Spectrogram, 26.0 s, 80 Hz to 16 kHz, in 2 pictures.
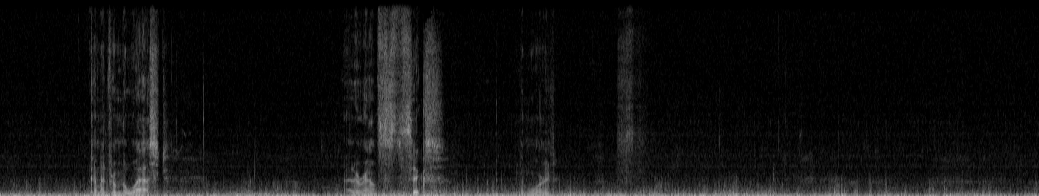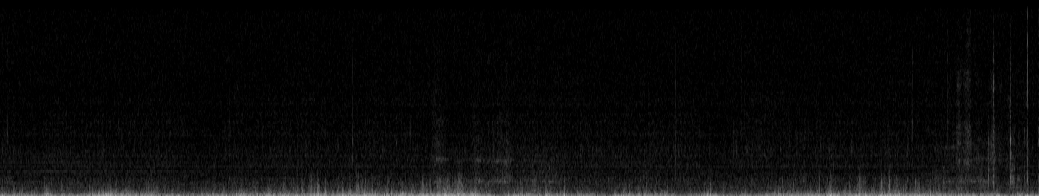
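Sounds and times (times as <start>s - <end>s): wind buffeting microphone: 0.0s - 25.9s.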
